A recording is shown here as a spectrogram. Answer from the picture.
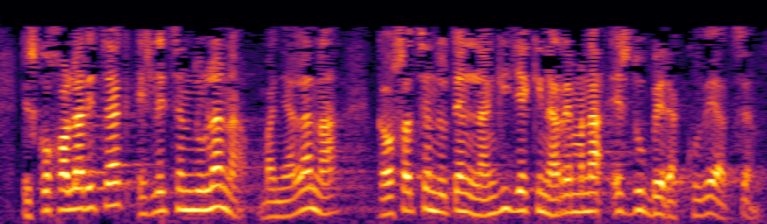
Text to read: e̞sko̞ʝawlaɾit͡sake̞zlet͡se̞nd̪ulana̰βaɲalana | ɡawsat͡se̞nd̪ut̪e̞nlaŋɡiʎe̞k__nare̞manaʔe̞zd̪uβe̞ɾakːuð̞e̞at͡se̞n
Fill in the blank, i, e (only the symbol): i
